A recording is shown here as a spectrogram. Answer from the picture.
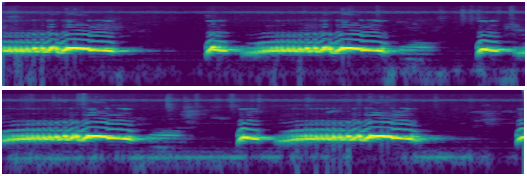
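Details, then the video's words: Repeated classic 'anggungan' cooing of a local Barbary dove: four long, vibrating, mellow coos roughly every two and a half seconds, each slightly falling at its close, over a faint low hum. "Angungan burung puter lokal suara klasik"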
